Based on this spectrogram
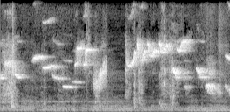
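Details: Brown-streaked flycatcher song for training cage songbirds, with loud, dense high chattering and whistled slurs in two long bursts separated by a brief pause, low hum behind.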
